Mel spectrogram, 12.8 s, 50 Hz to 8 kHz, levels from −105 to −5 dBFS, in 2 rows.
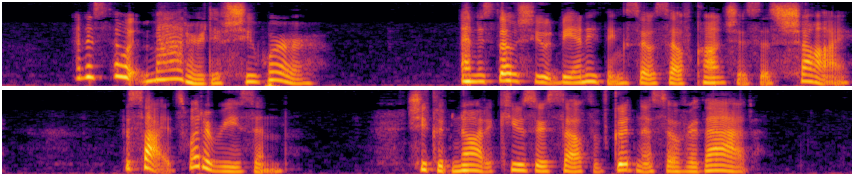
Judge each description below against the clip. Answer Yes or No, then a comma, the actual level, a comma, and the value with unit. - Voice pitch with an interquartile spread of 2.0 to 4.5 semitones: No, average, 5.3 semitones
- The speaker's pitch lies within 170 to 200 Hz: Yes, medium, 185 Hz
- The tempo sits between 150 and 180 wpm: Yes, average, 155 wpm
